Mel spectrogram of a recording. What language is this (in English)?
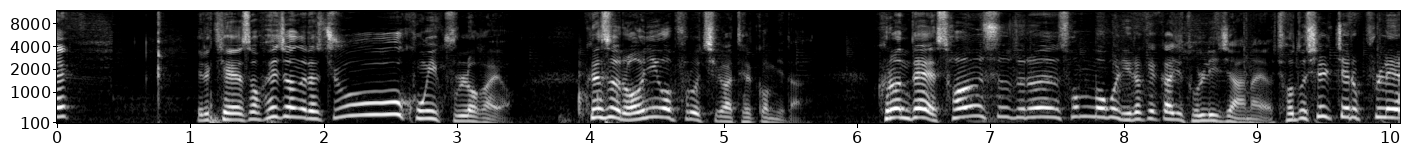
Korean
